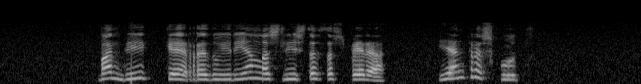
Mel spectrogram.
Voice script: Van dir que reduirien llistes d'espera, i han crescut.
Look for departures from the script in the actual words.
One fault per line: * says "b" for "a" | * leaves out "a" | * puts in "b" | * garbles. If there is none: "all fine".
* puts in "les"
